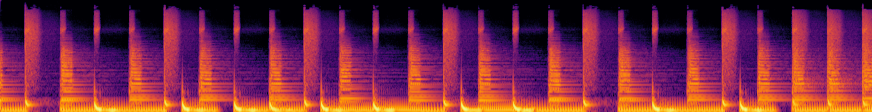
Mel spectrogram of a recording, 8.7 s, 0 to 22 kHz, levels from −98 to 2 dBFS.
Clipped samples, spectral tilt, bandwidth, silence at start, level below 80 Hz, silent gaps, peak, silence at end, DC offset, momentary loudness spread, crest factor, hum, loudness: under 0.1%; -5.5 dB/octave; 15.5 kHz; 0 s; -14 dBFS; none; 0 dBFS; 0 s; under 0.1%; 6 LU; 12 dB; none; -14 LUFS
